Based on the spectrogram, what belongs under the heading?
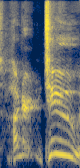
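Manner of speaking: high, loud inmate's call; yelled out. Acted. Another inmate pops up with a joke number, high acted yell. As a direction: sing out the number across the cafeteria. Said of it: "someone will yell out a number".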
